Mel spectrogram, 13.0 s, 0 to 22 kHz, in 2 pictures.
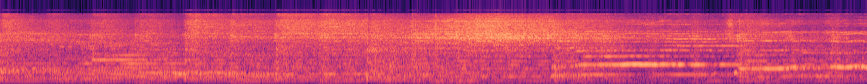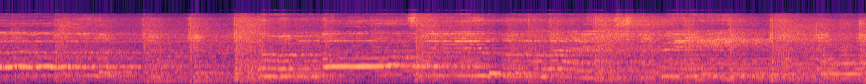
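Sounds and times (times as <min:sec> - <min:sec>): person singing long notes: 0:00.0 - 0:02.5
rock band playing: 0:00.0 - 0:13.0
string orchestra: 0:00.0 - 0:13.0.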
